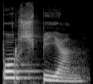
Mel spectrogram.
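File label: "порсьпиян" Komi, female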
